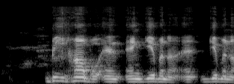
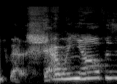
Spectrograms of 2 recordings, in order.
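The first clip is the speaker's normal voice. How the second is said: high, fast incredulous question; surprised high quote; much faster than usual. Retold or imitated. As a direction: squeak it out in disbelief. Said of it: "she's like".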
